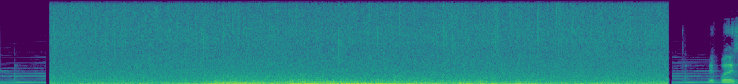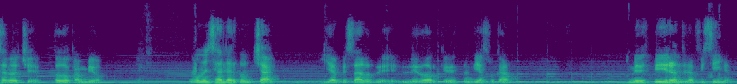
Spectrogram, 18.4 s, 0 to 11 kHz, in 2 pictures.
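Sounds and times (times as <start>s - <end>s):
deep rumbling thunder: 0.6s - 8.4s
heavy rain pouring: 0.6s - 8.4s
speech: 9.0s - 10.6s, 11.6s - 15.8s, 17.1s - 18.4s.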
